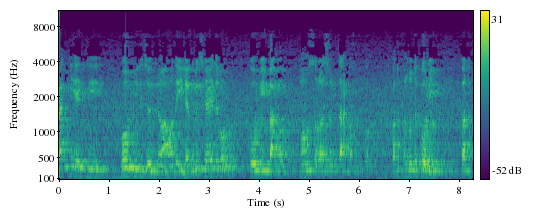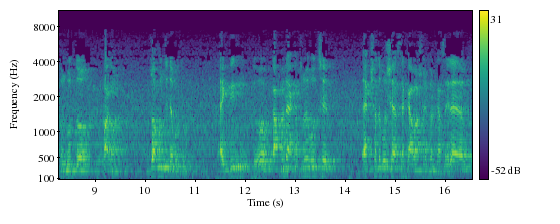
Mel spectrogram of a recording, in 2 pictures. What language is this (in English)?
Bangla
